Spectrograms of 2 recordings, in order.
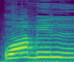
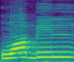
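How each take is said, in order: No difference in how they are said.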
